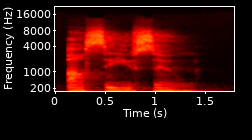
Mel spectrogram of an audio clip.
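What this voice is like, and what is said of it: Deep voice. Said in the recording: “deep voice”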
